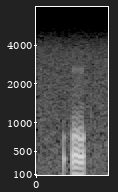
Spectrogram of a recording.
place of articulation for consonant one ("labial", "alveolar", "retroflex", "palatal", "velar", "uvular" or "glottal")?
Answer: glottal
